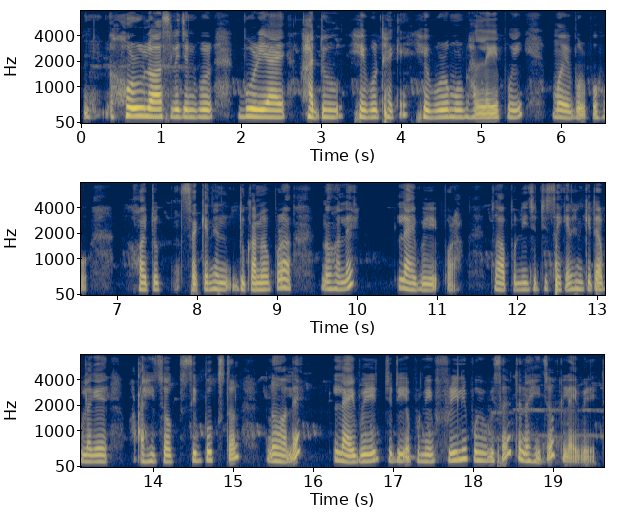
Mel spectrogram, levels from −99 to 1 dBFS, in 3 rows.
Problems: background sounds at intervals, background conversations at intervals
